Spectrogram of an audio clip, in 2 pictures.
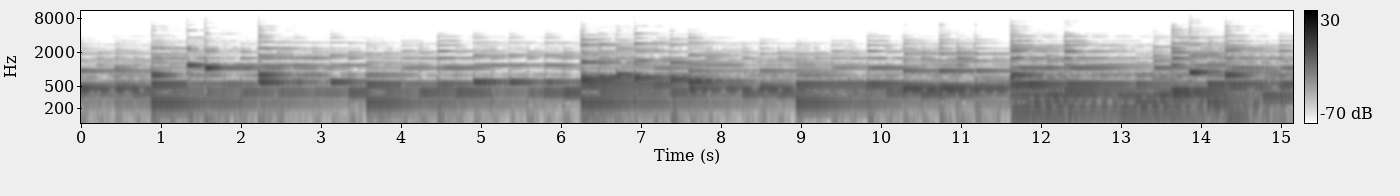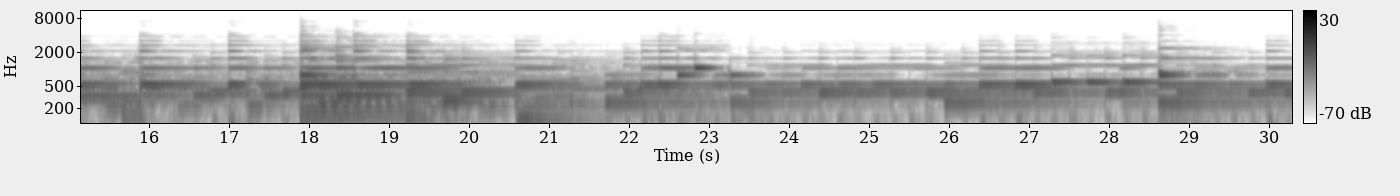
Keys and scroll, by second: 7.2-8.6 typing, 14.6-16.1 typing.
